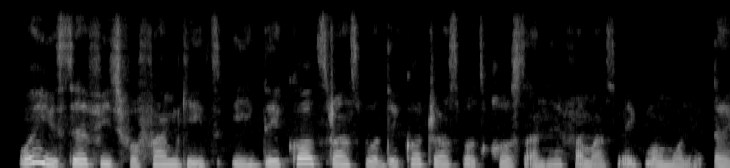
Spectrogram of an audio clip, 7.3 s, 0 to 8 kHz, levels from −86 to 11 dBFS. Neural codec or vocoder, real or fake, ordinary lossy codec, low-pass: vocoder, 24 kHz, 100 mel bands, Vocos; fake; none; 7.2 kHz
